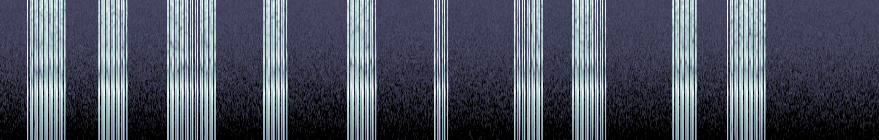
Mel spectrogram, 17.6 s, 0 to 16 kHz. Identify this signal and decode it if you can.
Pulse dialling, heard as clicks on a phone line, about 10 pulses a second. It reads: 8 6 0 5 6 3 6 7 5 8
